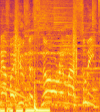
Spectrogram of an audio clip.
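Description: Hip hop track: rapping over a heavy bass beat, with swooping, sliding sounds running through it. The bass drops out for about a second midway and comes back at the end.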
